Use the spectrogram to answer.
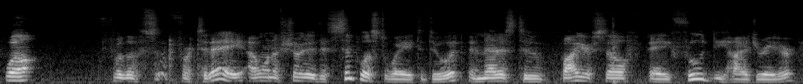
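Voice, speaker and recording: A man giving a halting, explanatory technical talk as an expert guest in an interview. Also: on the high side, expressive, warm tone, slight background noise. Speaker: guest expert on reel-to-reel tape.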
